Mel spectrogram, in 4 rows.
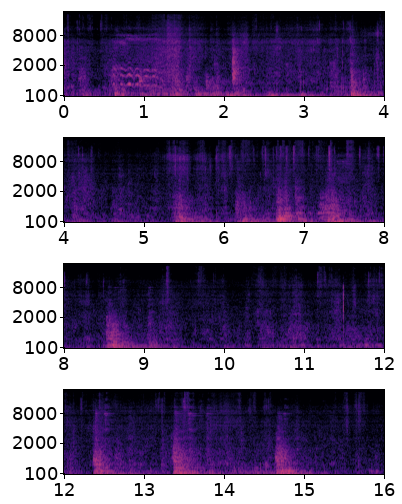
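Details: One-day-old goat kids, offspring of Hikari, at Yoshigake goat farm on 17 April 2024; a short wavering bleat sounds near the start, followed by repeated soft thumps, hoof knocks and rustling straw indoors.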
